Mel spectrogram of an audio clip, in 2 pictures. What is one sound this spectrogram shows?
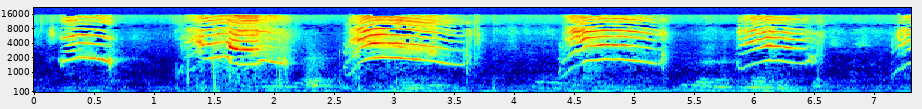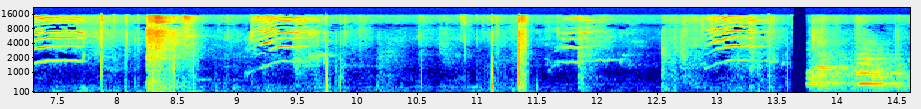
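A tiny kitten mews loudly and repeatedly, close by.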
